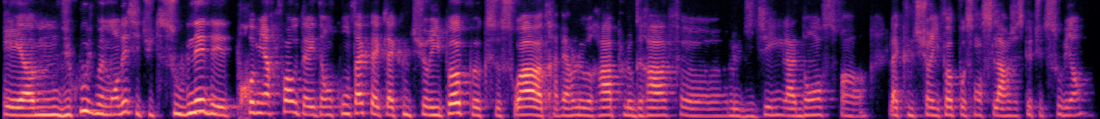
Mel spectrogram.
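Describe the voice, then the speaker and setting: Low-pitched woman podcast host. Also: steady tone, brisk, few pauses. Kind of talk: scripted introduction, then casual interview chat.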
